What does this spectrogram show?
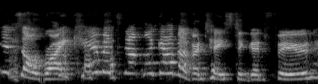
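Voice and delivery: put-on poor British accent. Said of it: "not exactly the best British accent".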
